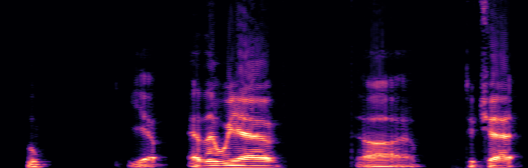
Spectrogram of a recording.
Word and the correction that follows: Doucette: Doucette, I believe, is the official pronunciation, at least from the highlights I've watched of his many, many, many, many goals.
